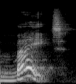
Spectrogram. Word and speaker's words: mate: sound for a however mate sounds different M8 you can't hear the e at the end because it's a silent E and that silent E makes the a say the long vowel sound for a m a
